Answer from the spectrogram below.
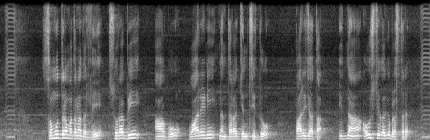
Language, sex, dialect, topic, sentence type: Kannada, male, Mysore Kannada, agriculture, statement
